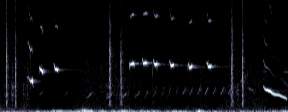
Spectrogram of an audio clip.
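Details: White-rumped shama singing competitively with tail flicks: thin high whistled notes and soft repeated chirps, spaced by sharp clicks, closing with a long descending whistle.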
